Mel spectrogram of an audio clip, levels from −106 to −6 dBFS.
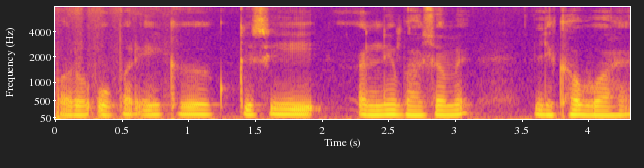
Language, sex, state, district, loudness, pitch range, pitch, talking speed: Hindi, male, Delhi, New Delhi, -16 LUFS, 120-130 Hz, 125 Hz, 155 wpm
